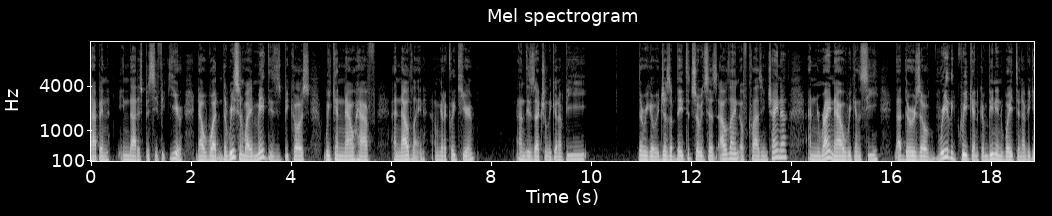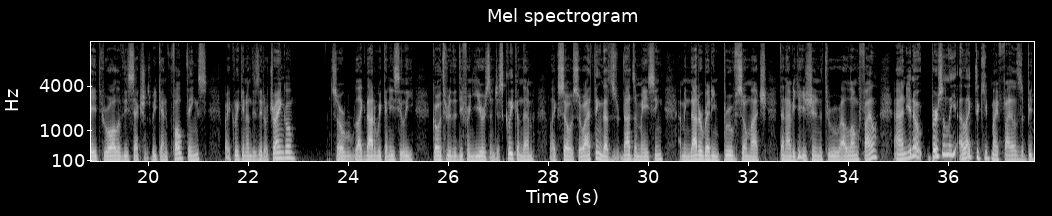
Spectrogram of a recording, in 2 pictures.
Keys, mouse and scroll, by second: 0.0 k, 0.3 shift+v, 1.0 Escape, 4.5 ctrl+shift+h, 6.9 click, 8.0 click, 8.6 click, 9.3 click, 10.3 \, 13.5 click, 13.8 Escape, 14.9 scroll up 1, 15.9 scroll down 1, 16.9 scroll down 1, 17.7 click, 18.4 click, 19.0 click, 19.8 click, 21.3 click, 21.9-22.2 scroll up 1, 22.6 click, 23.7 scroll up 1, 23.9-24.3 scroll down 1, 26.7 click, 27.4 click, 27.9 click, 28.4 click, 28.9 click, 29.5 click, 30.0 click, 31.0-31.8 scroll up 2, 32.2-32.6 scroll up 1, 32.9 scroll up 1, 34.0 click, 35.2 scroll down 1.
